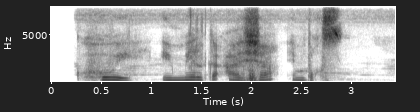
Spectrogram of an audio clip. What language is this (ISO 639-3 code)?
som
